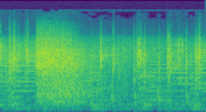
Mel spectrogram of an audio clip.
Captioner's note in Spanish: Disparos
